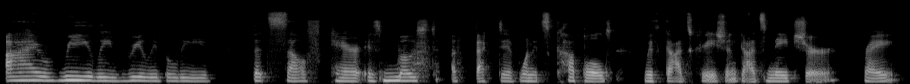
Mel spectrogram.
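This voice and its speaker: A woman's voice: low-pitched, fairly even intonation, slow pace, vocal fry, darkish tone. A woman counselor talking earnestly in a podcast interview, repeating her main points for emphasis. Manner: talks in long flowing runs with fillers. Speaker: professional counselor.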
